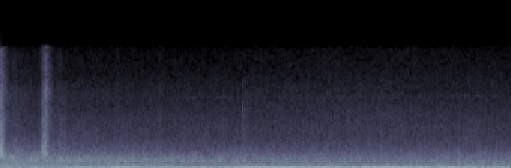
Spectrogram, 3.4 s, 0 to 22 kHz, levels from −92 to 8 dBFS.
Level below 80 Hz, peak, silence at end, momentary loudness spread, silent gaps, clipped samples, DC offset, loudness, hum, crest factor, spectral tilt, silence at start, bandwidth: -36 dBFS; -18 dBFS; 0 s; 4 LU; none; under 0.1%; under 0.1%; -33 LUFS; none; 12 dB; -6.5 dB/octave; 0 s; 13 kHz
